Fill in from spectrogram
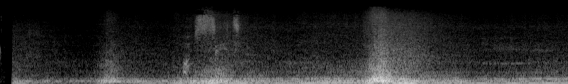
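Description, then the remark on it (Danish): A deep, loud Ford Mustang engine, an American V8, rumbles in a garage, surging in several revving bursts over a steady low idle, with a brief spoken word partly under the noise. “han har besøgt et af de her Mustang-medlemmer, og så hans bil”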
